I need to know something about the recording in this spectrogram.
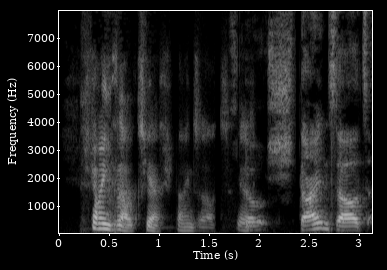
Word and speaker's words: Steinsaltz: Could you just say a word about how the Stein Schneider, I think I'm pronouncing it wrong, edition fits into all of this? Steinmetz. No, Steinsaltz. Steinsaltz, yes, Steinsaltz.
